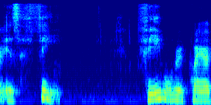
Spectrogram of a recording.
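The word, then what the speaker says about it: φ: It is pronounced like the F or the PH sound, like F in the word find.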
